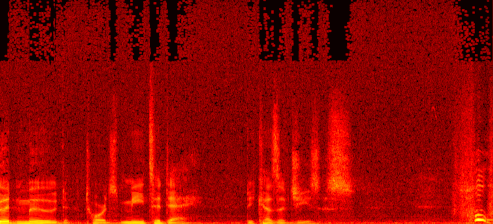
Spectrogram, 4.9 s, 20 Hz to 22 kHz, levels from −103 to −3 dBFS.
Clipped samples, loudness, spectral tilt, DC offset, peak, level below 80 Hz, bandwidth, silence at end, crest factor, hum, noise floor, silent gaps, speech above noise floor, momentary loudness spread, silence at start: under 0.1%; -39 LUFS; -5.5 dB/octave; under 0.1%; -16 dBFS; -68 dBFS; over 20 kHz; 0 s; 22 dB; none; -59 dBFS; none; 23 dB; 24 LU; 0 s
